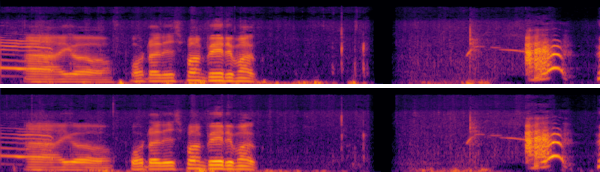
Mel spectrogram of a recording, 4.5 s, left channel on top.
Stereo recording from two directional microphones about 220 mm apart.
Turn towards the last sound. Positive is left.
turn(degrees=-5)  # may be behind; listen again after turning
